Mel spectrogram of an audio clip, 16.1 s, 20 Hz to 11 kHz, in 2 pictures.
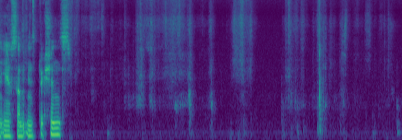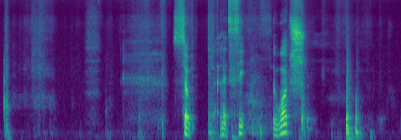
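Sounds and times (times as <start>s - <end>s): paper rustling: 0.4s - 9.2s.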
